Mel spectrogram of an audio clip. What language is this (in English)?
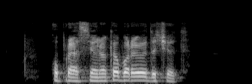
Central Kurdish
